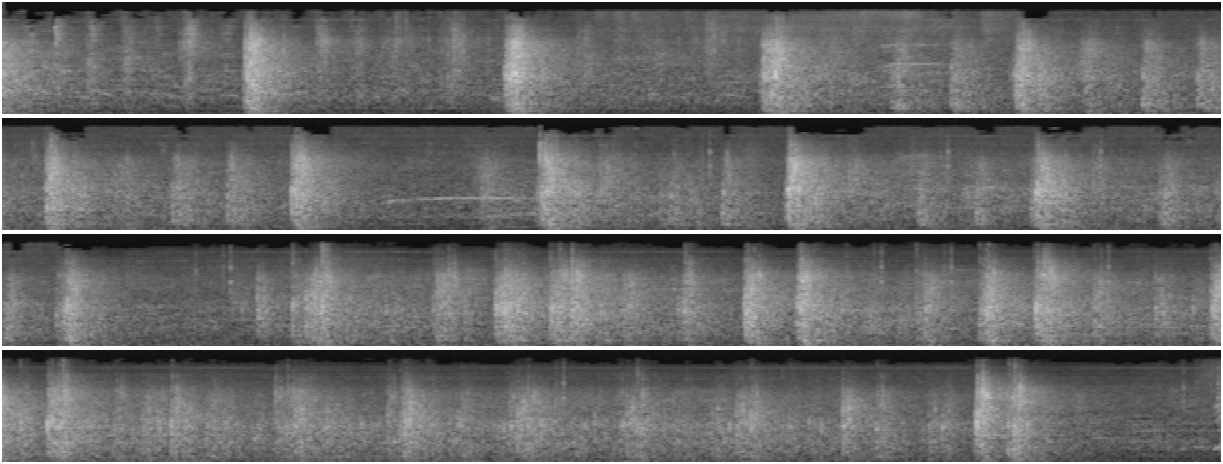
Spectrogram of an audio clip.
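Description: Flamenco footwork: the dancers' shoes stamp on the stage floor in rapid, irregular runs of sharp strikes, with music fainter underneath.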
